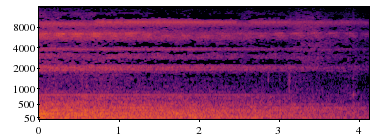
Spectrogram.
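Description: An Indian mole cricket gives a steady, unbroken buzzing trill at night over low background rumble.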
